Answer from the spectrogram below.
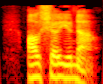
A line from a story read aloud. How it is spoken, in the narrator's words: said Wood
